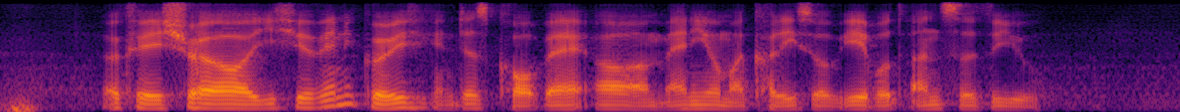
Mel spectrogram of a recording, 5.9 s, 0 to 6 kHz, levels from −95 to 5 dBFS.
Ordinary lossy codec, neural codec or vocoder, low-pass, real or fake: none; codec, 16 kHz, 0.3 kbps, FocalCodec; 5.4 kHz; fake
